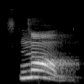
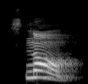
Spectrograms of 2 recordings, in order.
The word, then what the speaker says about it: snob: Snob, Snob. Okay, we are pronouncing the letter B.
